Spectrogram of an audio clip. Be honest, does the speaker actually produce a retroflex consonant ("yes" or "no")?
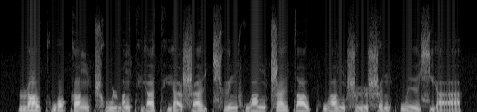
yes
